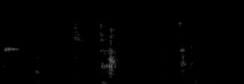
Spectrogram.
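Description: Faint, scattered rustles and light taps of paper being handled: a pad of palette paper being fetched.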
